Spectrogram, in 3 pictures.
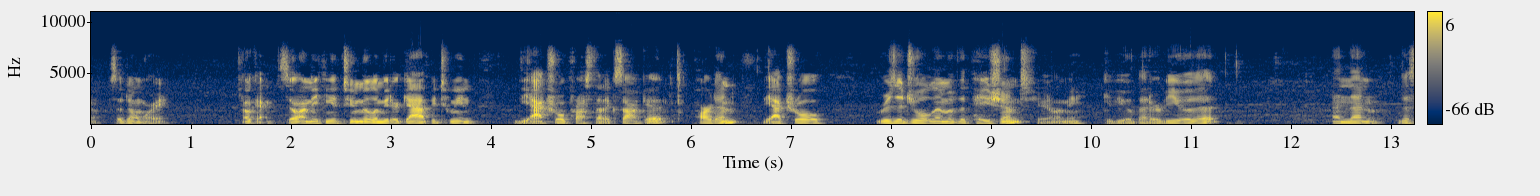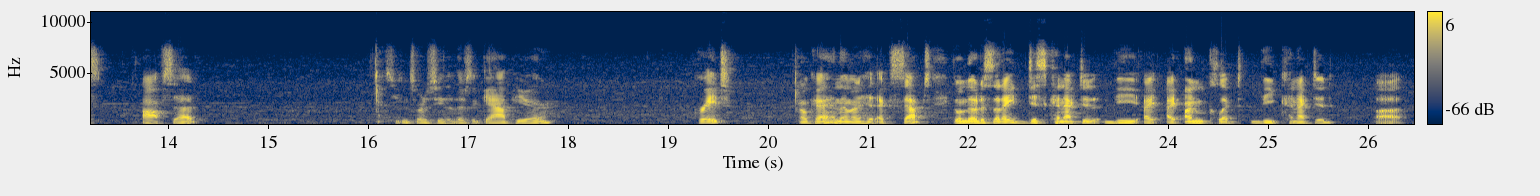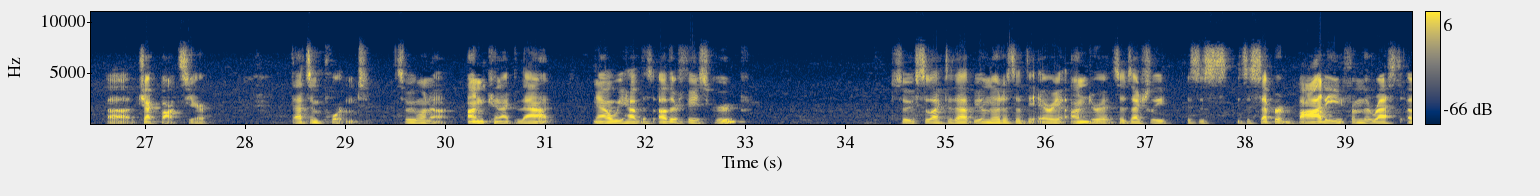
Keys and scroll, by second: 6.6 c, 10.4 c, 11.3 c, 13.6 c, 16.6 c, 30.7 Escape, 31.5 s.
